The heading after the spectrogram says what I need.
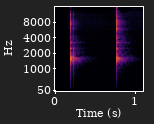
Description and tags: sonido mensaje grabado
message, UEM, madera, cell-phone, mensaje, mobile, wood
